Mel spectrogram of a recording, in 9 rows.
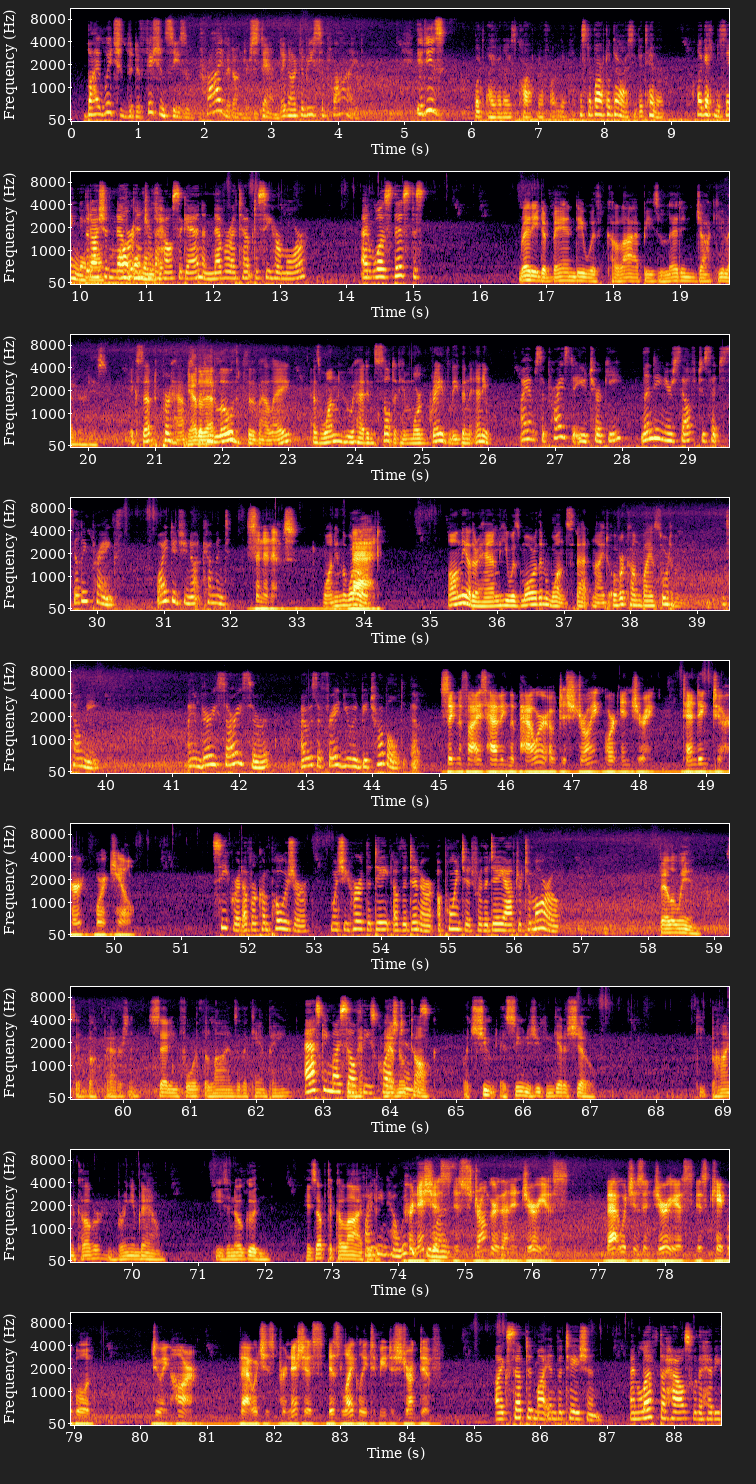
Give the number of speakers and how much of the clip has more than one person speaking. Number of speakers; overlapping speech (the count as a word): seven, about 7%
